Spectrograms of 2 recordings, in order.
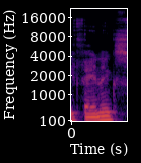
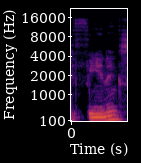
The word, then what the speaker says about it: Fenix: You know, Ray Fenix or Ray Phoenix, however you want to pronounce it. I usually say Phoenix because I'm from the area.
